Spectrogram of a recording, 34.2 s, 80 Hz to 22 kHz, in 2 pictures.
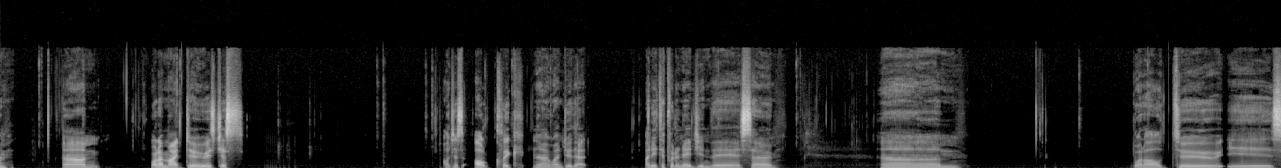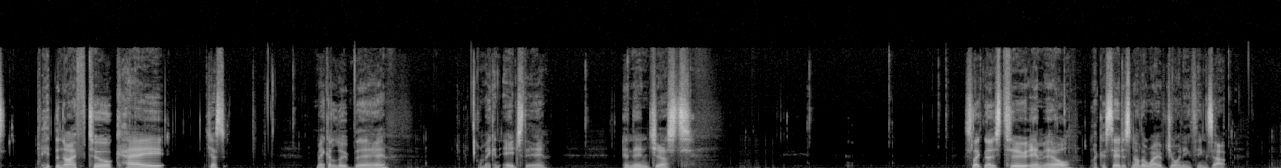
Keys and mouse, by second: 0.9-2.2 middle drag, 6.3 middle click, 7.1 click, 7.5-8.7 middle drag, 9.5 middle click, 14.2 middle click, 20.8 middle click, 23.0 1, 23.8 click, 24.7 middle click, 27.7-28.7 middle drag, 29.4 click, 31.9-33.3 middle drag.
